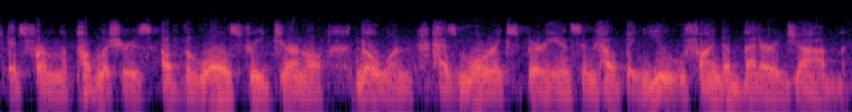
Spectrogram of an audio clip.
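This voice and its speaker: A man's voice: very deep voice, big pitch swings, moderate pace, vocal fry. An American man announcing a scripted radio commercial. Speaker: advertising announcer. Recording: dull radio broadcast with faint noise.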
